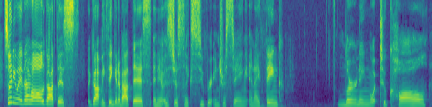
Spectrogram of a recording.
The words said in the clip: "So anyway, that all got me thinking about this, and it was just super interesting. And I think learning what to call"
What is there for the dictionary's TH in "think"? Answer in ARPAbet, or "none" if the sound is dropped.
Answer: TH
